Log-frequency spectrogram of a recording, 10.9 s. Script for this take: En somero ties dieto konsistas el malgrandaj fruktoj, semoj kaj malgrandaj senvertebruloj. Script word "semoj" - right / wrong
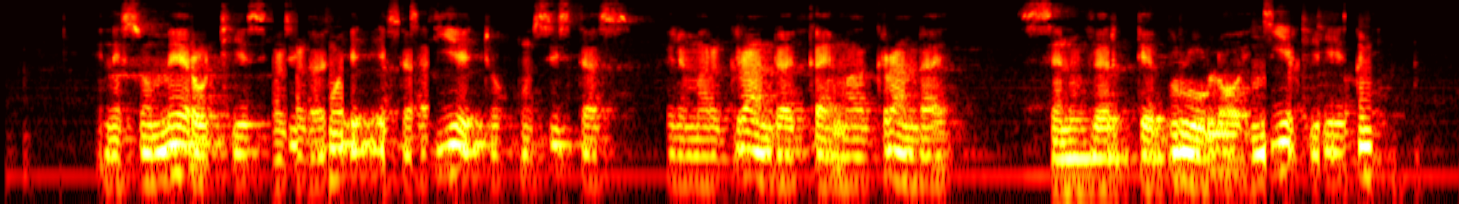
wrong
